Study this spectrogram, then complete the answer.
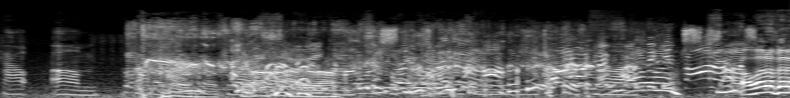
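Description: A teenage boy talks excitedly and laughs close to a phone microphone.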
